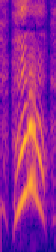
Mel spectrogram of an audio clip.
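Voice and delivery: sudden gasped "Ah!"; short mock shriek of alarm; startled yelp. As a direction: imitate a jumpy dog's frightened cry. Dog startles and cries out.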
